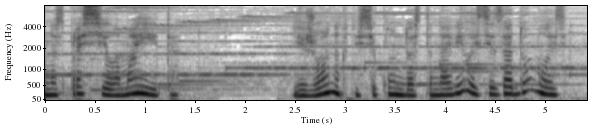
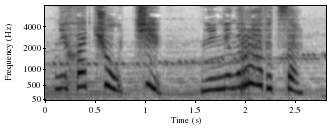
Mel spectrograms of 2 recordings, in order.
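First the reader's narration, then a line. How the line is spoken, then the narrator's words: Shrill shriek. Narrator (Russian): Завизжала Белла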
